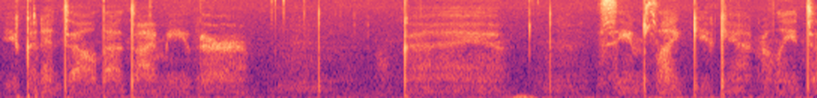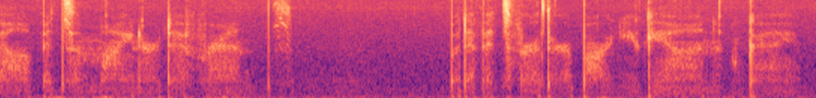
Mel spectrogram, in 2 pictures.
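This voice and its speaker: Woman, breathy ASMR whisper, unhurried pace, gentle examiner roleplay, reassuring instructions. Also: rough recording. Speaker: ASMR performer playing an examiner.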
